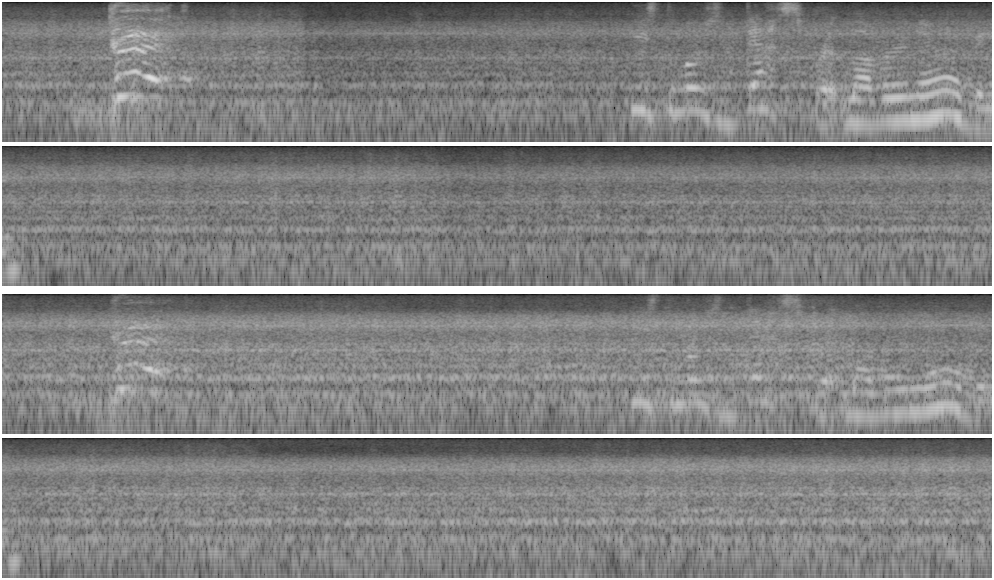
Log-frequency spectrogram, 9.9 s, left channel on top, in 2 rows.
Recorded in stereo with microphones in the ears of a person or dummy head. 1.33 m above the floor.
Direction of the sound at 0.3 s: 80° left.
